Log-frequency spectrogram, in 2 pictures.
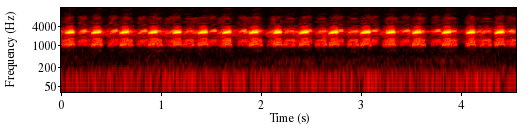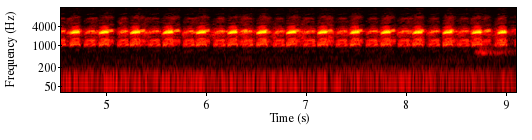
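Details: Frogs in a water dropwort (minari) field, recorded 14 May 2021, croaking in a dense chorus: bright, rattling pulses repeated about three to four times a second, steady throughout, with a low hum beneath.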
